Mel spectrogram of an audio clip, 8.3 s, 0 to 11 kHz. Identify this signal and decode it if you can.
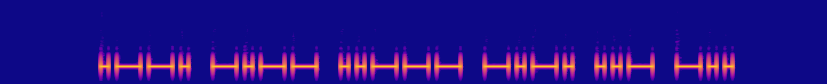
Morse code, heard as a keyed tone, about 15 wpm, 700 Hz. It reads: PY2CUD
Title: DXCC-100 Call Signs - 6 Characters - 15wpm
